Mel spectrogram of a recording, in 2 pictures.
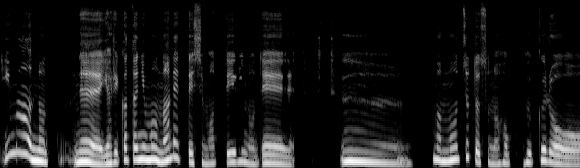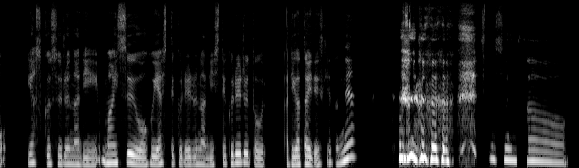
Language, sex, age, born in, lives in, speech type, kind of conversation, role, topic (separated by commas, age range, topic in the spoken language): Japanese, female, 55-59, Japan, Japan, conversation, podcast, guest, 使い捨てプラスチックを減らすために、日常でどんな工夫ができますか？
